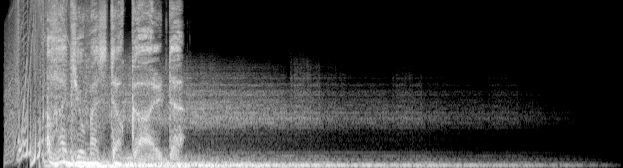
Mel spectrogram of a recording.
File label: Sweeper SLOW; Radio Master GOLD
